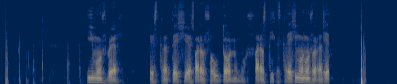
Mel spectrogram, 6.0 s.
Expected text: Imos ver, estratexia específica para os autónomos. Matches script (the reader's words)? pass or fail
fail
